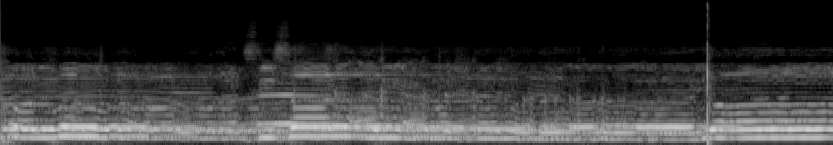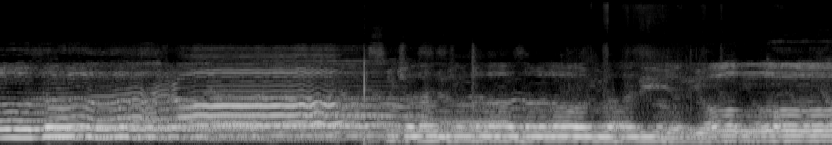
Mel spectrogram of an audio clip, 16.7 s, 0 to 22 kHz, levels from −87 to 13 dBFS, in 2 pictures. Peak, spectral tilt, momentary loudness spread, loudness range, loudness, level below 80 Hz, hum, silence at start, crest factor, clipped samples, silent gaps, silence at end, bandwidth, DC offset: 0 dBFS; -10 dB/octave; 8 LU; 4 LU; -15 LUFS; -58 dBFS; none; 0 s; 14 dB; under 0.1%; none; 0 s; 5.6 kHz; under 0.1%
